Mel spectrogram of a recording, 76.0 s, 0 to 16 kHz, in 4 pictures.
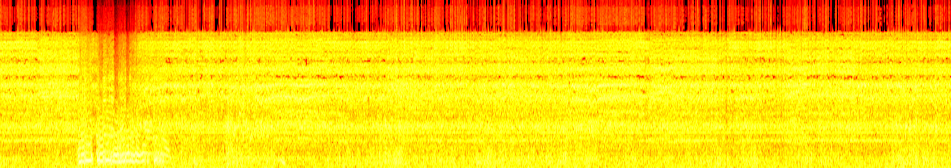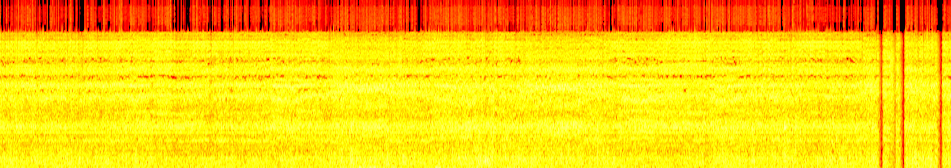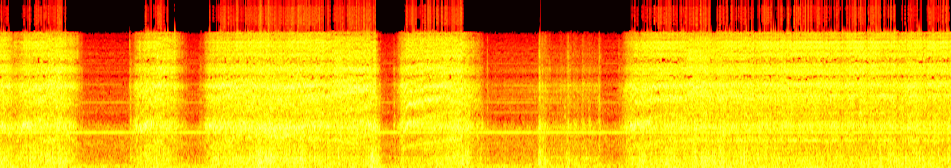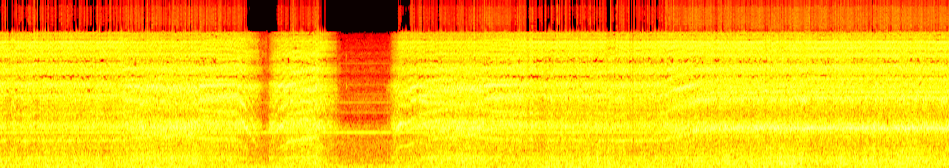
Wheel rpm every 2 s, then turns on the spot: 150, 90, 160, 160, 160, 160, 160, 160, 160, 160, 160, 160, 160, 160, 160, 160, 160, 160, 160, 110, 40, 110, 140, 100, 10, 100, 160, 160, 160, 160, 150, 80, 70, 160, 160, 200, 230, 240.
none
